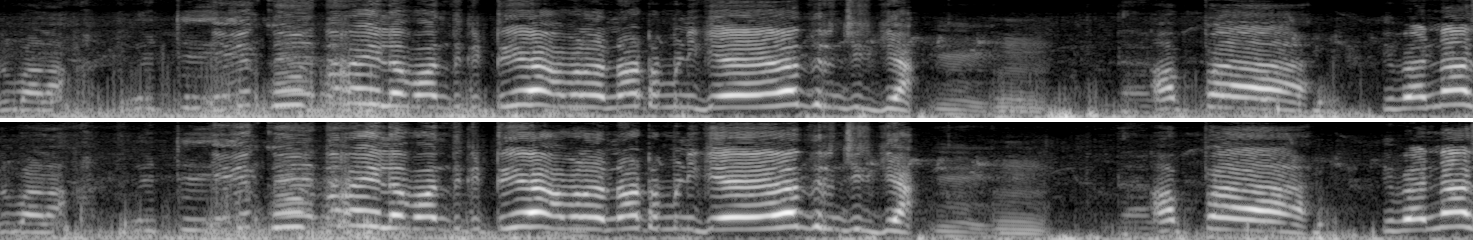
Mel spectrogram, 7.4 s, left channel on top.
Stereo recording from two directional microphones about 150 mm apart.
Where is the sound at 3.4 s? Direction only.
65° right (ahead or behind).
